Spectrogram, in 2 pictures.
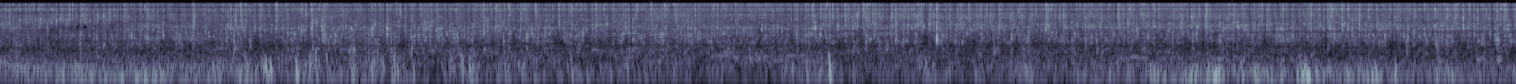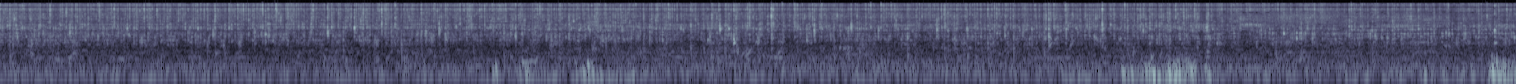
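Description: Water trickling from a small pipe in a stone embankment wall and splashing into a pond: a steady, continuous splashing hiss, with a few brief low rumbles.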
